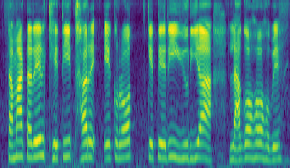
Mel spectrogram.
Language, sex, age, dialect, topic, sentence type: Magahi, female, 18-24, Northeastern/Surjapuri, agriculture, question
